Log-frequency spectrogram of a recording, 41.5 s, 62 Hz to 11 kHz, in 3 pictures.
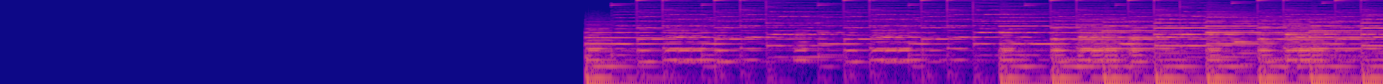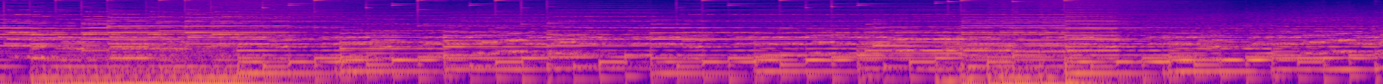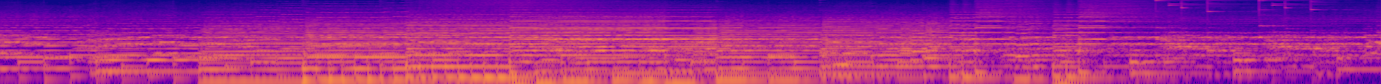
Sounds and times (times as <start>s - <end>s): Music: 5.9s - 41.4s.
